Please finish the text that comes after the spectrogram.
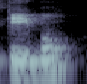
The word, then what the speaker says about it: Guillemot: Yves Yeez Guillemont, or something like Guillemot, that. I think it's Guillemot.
